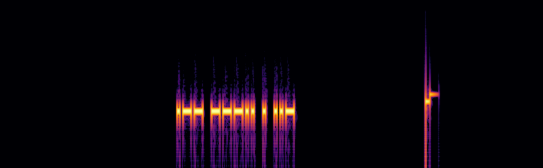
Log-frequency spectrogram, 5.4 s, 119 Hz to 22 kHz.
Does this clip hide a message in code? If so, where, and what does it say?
Yes: Morse code from 1.8 to 2.9 s, heard as a keyed tone, about 42 wpm, 700 Hz. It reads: W8EU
